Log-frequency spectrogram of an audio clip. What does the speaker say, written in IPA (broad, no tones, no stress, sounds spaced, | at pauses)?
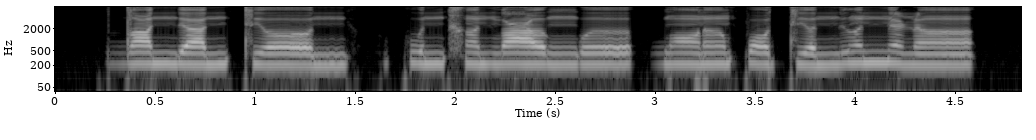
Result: dˤ a nʲ ɾ a nʲ tʲ ʌ nʲ | kʷ ɐ nʲ x ɐ̃ nʲ ʕ ɐ ŋʷ ə | ɡ ɔ̃ ɾ ə̃ p ɔ tʲ ɐ nʲ ð ə̃ nʲ ɐ̃ ɳ ɐ̃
